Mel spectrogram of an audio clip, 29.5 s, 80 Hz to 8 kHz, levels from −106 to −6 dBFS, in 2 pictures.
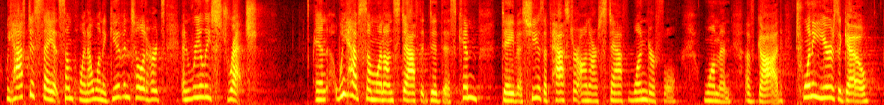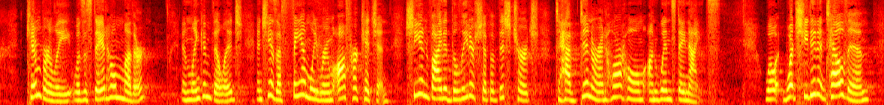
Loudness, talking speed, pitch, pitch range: -27 LUFS, 165 wpm, 240 Hz, 215-290 Hz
